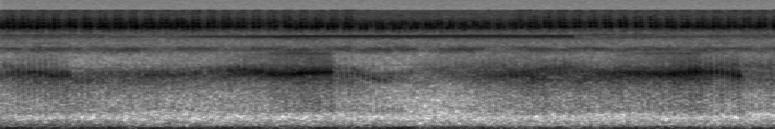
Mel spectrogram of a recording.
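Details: At a pond after dark, frogs croak in a thick overlapping chorus of pulsed, buzzy trills rising and falling in waves, with a thin high-pitched ringing tone and low background rumble.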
